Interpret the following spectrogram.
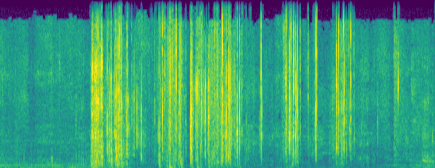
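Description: Rustling and crinkling handling noise from the phone rubbing against a quilted nylon puffer jacket, an irregular run of scratchy strokes starting about a second and a half in and dying away near the end.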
